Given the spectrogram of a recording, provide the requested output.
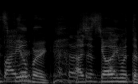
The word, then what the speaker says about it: Spielberg: suck at reading names directed by stevonn spellberg i'm just kidding it's steven spielberg i'm just going with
